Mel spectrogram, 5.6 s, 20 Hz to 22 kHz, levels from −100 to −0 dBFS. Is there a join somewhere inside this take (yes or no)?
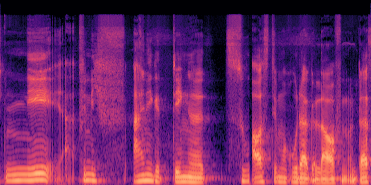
yes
